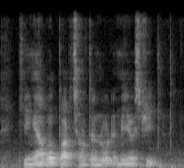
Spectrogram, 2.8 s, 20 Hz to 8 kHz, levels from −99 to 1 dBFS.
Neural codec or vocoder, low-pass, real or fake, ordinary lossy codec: none; 7.2 kHz; real; none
